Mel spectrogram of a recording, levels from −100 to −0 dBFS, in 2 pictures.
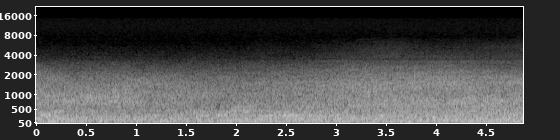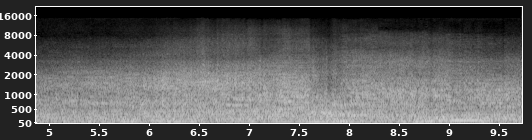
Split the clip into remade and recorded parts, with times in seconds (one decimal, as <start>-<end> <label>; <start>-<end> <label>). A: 0.0-5.0 recorded; 5.0-8.3 remade; 8.3-8.8 recorded; 8.8-9.7 remade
